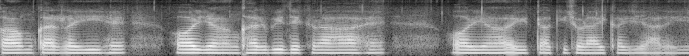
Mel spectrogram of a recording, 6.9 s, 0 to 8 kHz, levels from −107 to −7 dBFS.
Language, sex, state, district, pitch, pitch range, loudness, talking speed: Hindi, female, Chhattisgarh, Korba, 175 Hz, 170-180 Hz, -19 LUFS, 175 wpm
